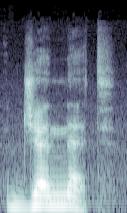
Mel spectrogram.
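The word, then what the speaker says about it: Cennet: it's pronounced yeah jennette it's jennet so it's it's spot c-e-n-n-e-t c with the like squiggle under it no it's just weird it's just like the way they pronounce c so what's it because my mighty with the line underneath it is actually pronounced ch but just c is j for some reason tux turks man bruv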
